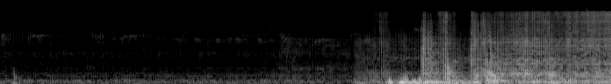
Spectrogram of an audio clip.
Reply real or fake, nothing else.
fake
